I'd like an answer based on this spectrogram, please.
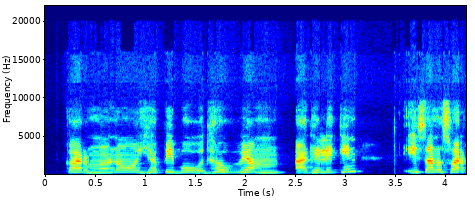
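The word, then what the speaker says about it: बोधव्यम्: आगे आप देखिए ग है, फिर भी बोधव्यम, इस अनुस्वार का उच्चारण मैंने म क्यों किया? क्योंकि 8th लेटर है, यहाँ पे रुक रहे हम, इसलिए आगे कुछ भी हो यहाँ पे अनुस्वार का उच्चारण म जैसे होगा।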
